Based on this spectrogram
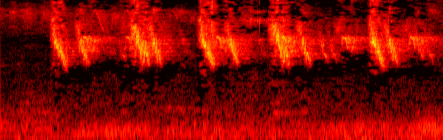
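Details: A flock of house sparrows gives clear, repeated chirps: sharp, downslurred notes in pairs and triplets, about one burst every half-second to second, over a soft outdoor hum.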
